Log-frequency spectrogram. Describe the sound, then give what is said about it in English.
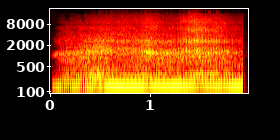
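A motorcycle or dirt bike engine roars loudly as it goes past, a buzzing, steady drone for about two seconds before cutting off abruptly. No voices are heard. “That, ladies and gentlemen, was a motorcycle or dirt bike going past.”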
